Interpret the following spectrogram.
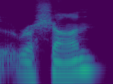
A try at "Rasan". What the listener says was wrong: no R rasan not rashan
